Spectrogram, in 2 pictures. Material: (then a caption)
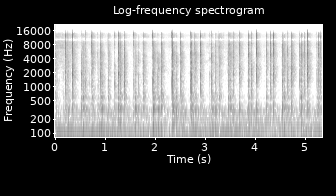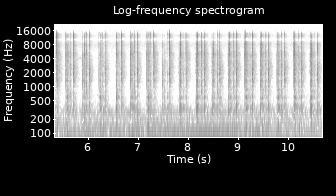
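Plastic. A hollow plastic Clorox disinfecting wipes canister is tapped with long painted fingernails on its side and near the lid. The result is a rapid, steady stream of short, dry plastic clicks that die away almost instantly, over a low, constant hum.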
